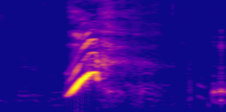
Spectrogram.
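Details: Young child imitating an adult's sneeze for fun: voiced, rising 'ah' ending in a brief breathy burst, a playful imitated sneeze.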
